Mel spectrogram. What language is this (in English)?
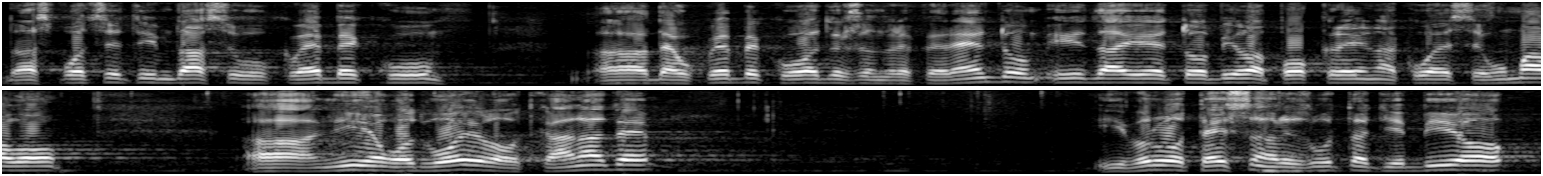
Serbian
